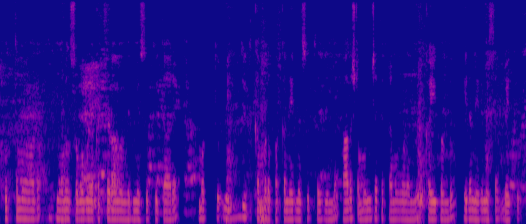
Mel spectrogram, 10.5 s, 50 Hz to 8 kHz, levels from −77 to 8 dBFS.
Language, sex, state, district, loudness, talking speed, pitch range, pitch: Kannada, male, Karnataka, Mysore, -38 LUFS, 90 wpm, 115-125 Hz, 120 Hz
